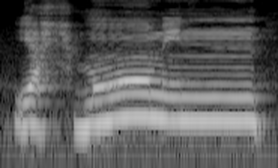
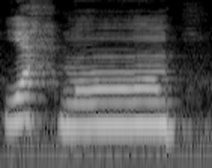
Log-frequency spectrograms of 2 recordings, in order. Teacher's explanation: وقف کی صورت میں دو زیر کی تنوین گر جائے گی اور میم ساکن ہو جائے گی۔ الف مدہ بن رہا ہے، یہاں پر بھی الف مدہ ہے، دو زیر کی تنوین کے بعد واو مشدد ہے، تنوین میں غنہ کیا جائے گا۔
